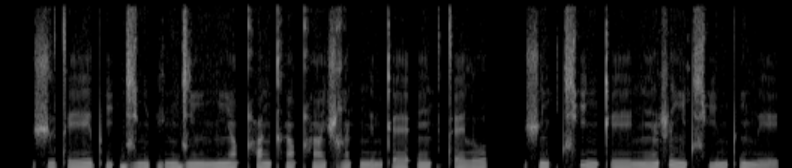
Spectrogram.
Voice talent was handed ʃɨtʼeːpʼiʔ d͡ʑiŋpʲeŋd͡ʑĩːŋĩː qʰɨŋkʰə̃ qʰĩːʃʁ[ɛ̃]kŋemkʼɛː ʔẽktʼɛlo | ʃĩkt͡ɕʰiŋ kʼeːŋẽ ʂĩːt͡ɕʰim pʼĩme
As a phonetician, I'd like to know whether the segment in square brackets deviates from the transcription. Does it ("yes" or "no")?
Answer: no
